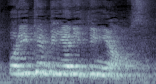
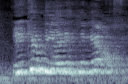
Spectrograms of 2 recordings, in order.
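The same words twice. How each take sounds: First: Said in the usual way. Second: Faster, more insistent repeat; emphatic repeat. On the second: Real, not acted. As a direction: drive the point home.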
